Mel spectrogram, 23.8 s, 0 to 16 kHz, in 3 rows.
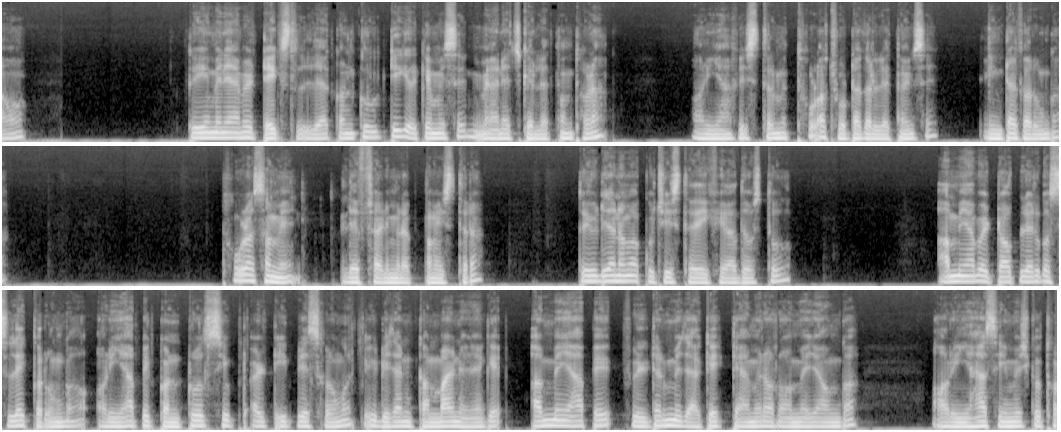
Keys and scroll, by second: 2.8 ctrl+t, 7.7 Return, 10.3 Left.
